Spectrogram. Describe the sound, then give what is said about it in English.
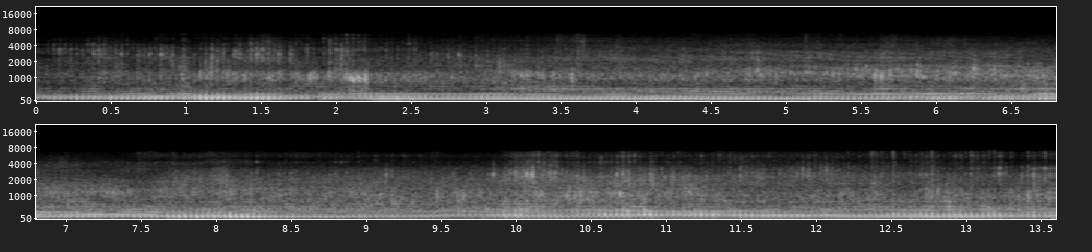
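A lawn mower's small gasoline engine drones steadily outdoors, its low hum rising and falling slightly in pitch over the whole stretch with no voices present. “Yes, it's lawnmower season.”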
